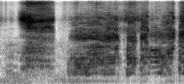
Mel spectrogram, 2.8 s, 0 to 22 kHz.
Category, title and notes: Sound effects > Animals
Waterfowl - Chinese Geese; Small Group of Females, Hiss and Honk, Close Perspective
A brown Chinese goose hisses and a group of white female Chinese geese hiss. Recorded with an LG Stylus 2022.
